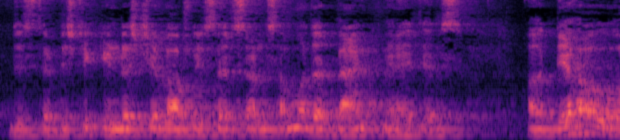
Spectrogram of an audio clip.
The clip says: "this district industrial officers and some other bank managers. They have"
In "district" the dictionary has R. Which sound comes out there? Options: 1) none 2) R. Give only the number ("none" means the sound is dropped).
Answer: 1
